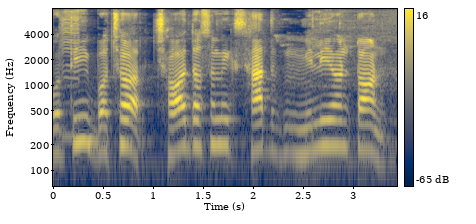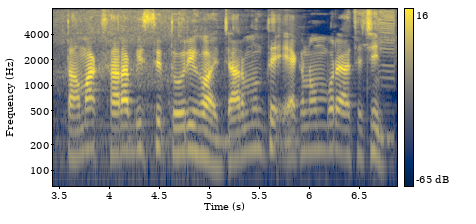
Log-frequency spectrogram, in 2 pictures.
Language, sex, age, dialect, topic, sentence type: Bengali, male, <18, Western, agriculture, statement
